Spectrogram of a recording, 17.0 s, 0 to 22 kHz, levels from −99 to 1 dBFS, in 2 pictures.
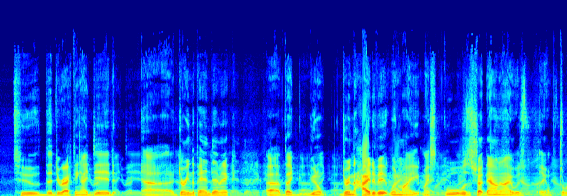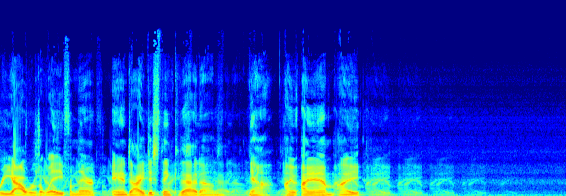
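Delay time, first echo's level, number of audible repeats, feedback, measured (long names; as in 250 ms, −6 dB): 480 ms, −18.5 dB, 4, 54%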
